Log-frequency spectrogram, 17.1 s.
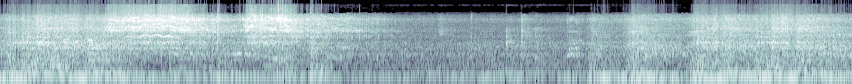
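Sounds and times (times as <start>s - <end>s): motorcycle engine running: 0.0s - 10.3s.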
